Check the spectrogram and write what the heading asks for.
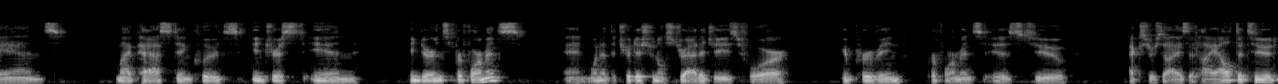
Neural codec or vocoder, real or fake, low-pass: none; real; 7.2 kHz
